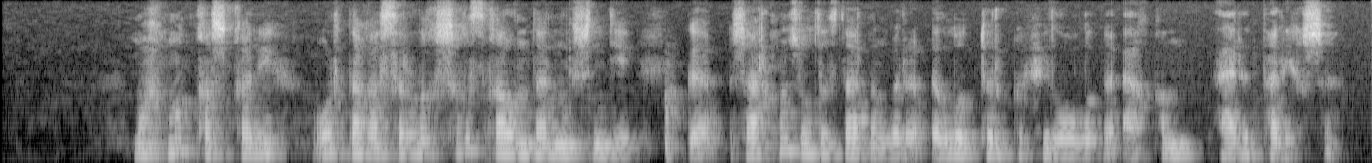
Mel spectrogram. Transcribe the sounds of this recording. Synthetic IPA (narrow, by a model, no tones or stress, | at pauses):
mɑχmut̪qʰɑʃqɑɾijfwʔo̞̰ɾt̪ɑʁɑsəɾlˠəqʃəʁəsqʰɑlˠəmd̪ɑɾd̪əɴɪʃɪnd̪e̞ɡʲɪʒ̥ɑɾqənʒo̞lˠd̪ɑzd̪ɑɾd̪əɴbɪɾɪ̰ʔɪlˠot̪ʰʏɾkofilˠo̞lˠoɡə̰ʔɑqənæɾɪt̪ʰɑɾijχʃə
